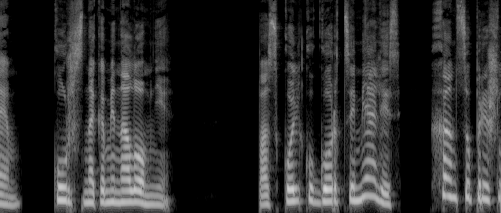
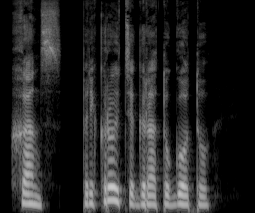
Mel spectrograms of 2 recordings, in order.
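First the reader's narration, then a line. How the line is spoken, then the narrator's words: Quiet. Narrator (Russian): тихо сказал он командиру горцев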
